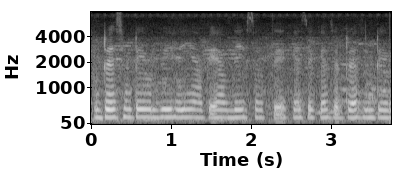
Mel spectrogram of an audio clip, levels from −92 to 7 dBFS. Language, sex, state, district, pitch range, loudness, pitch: Hindi, female, Haryana, Charkhi Dadri, 200-210 Hz, -17 LUFS, 205 Hz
